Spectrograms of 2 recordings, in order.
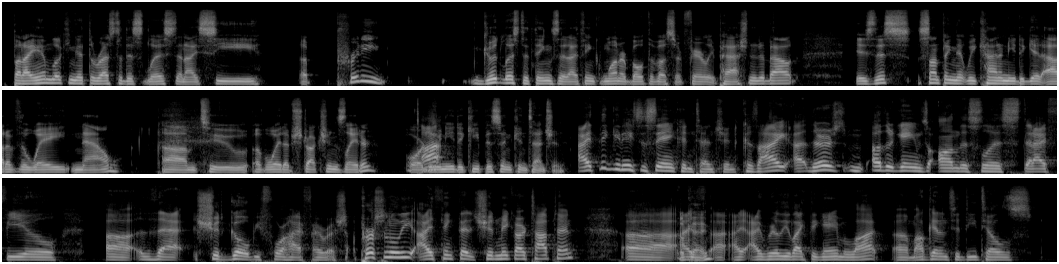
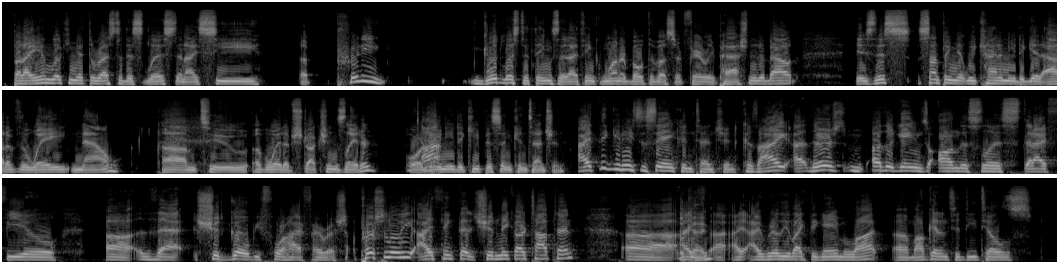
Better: first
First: none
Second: distortion; slight; 10% of the sound clipped

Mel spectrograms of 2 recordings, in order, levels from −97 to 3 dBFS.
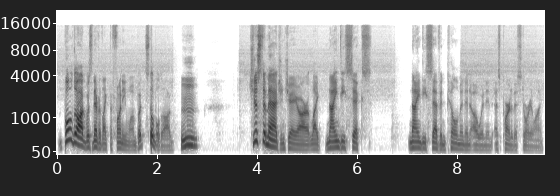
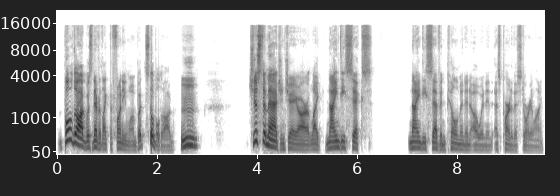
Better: second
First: hiss; faint; throughout; 30 dB below the speech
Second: none

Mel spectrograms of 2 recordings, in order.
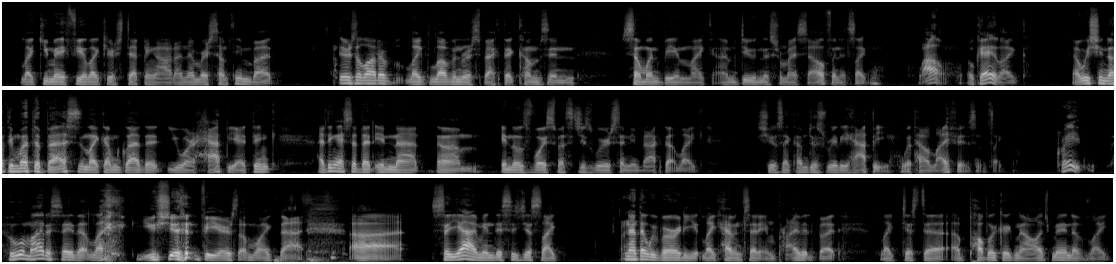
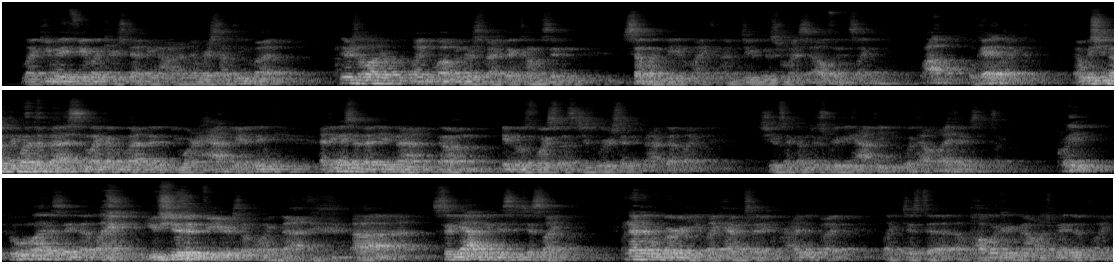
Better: first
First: none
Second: off-mic speech; far // room echo; strong; dies away in 1.2 s

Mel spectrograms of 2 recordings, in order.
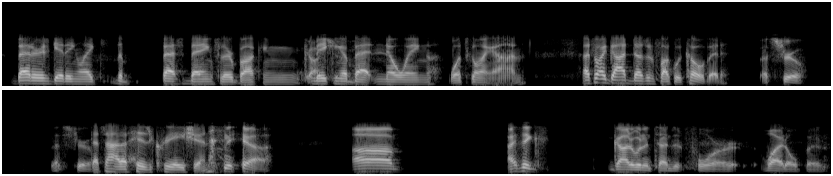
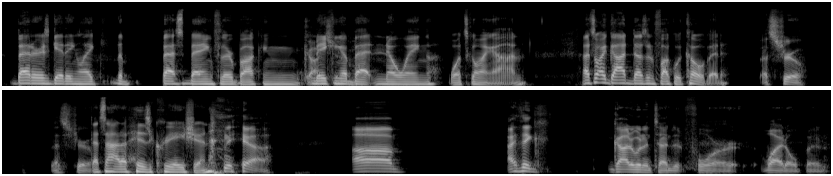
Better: second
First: phone-call audio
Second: none

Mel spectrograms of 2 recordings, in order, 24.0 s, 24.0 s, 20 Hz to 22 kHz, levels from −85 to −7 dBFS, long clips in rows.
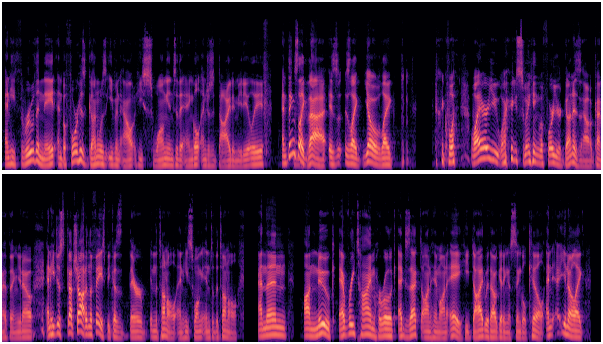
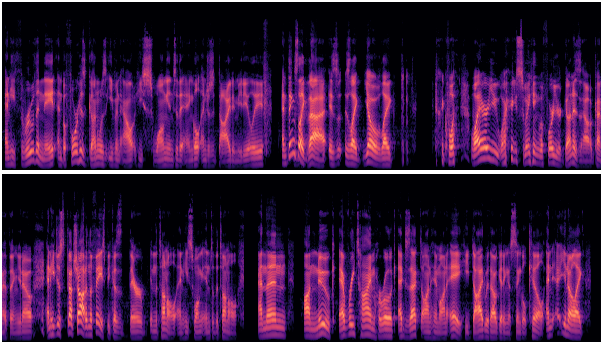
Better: first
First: none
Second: thin; very; fading below 550 Hz

